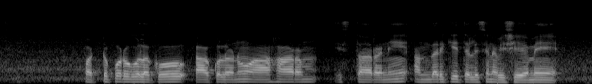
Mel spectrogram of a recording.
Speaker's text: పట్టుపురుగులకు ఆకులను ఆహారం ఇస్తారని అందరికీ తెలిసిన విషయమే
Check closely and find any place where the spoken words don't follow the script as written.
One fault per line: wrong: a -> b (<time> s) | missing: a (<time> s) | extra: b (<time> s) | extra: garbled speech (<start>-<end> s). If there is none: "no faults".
no faults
